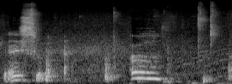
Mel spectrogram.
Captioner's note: replay of door closing incident; door closes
